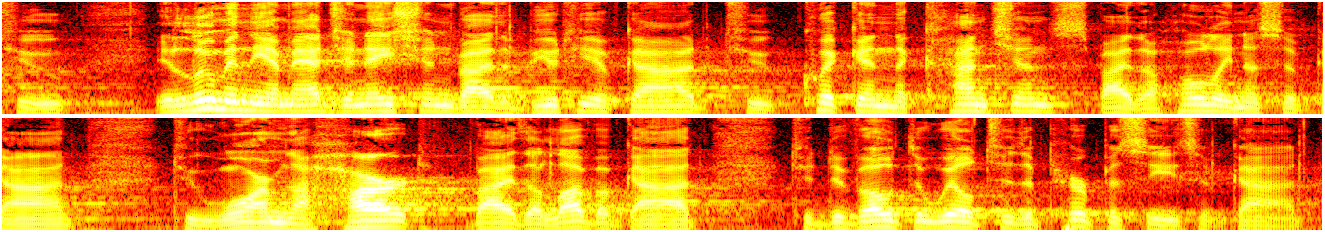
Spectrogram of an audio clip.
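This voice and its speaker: A man, a minister, leading a worship service with a measured, solemn delivery, his voice ringing with a cathedral-like echo in a large chapel. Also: medium pitch. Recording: long chapel reverb, radio broadcast.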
